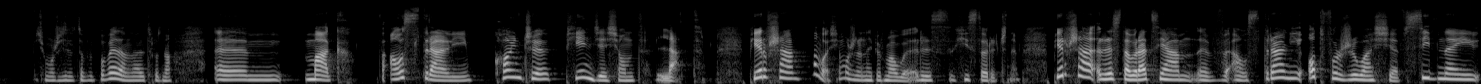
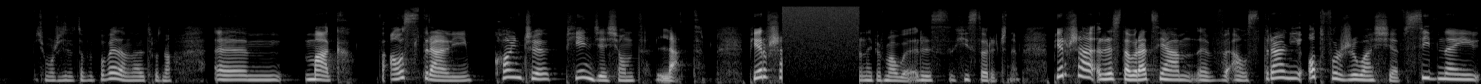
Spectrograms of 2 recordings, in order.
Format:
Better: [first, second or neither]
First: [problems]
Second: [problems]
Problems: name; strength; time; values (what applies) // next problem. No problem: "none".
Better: first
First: none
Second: audio cutting out; filled with static; at 8 s for 1 s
